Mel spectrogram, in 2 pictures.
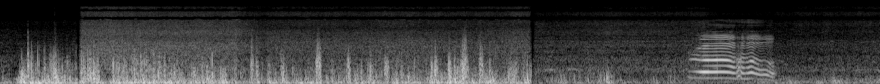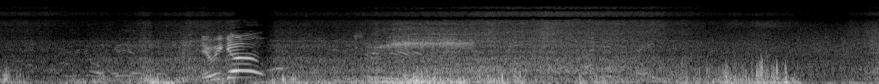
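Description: Waves crash and surge against rocks.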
